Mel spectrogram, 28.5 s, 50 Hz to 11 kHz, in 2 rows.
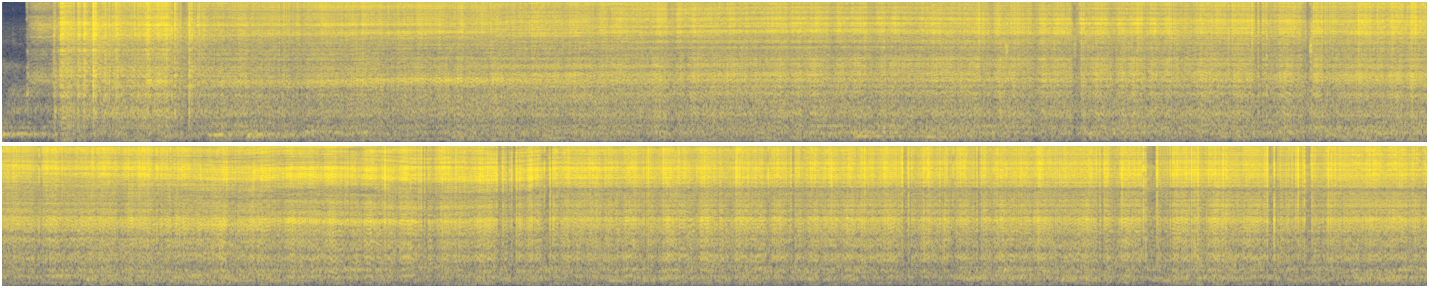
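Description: Electric welding arc from a Stahlwerk MIG-TIG Digital 200 welder burning on steel: a steady crackling hiss that strikes up suddenly at the start and runs on without a break.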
